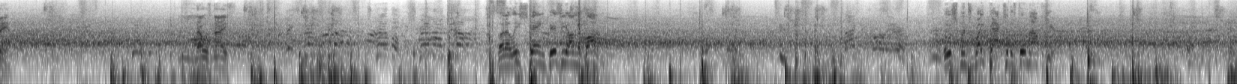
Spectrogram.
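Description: Fists thud against a body in repeated punches.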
